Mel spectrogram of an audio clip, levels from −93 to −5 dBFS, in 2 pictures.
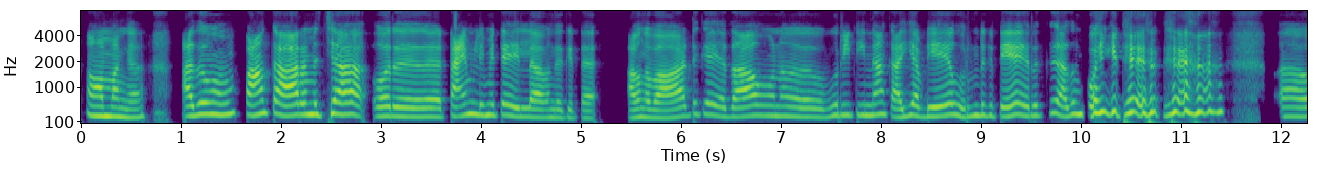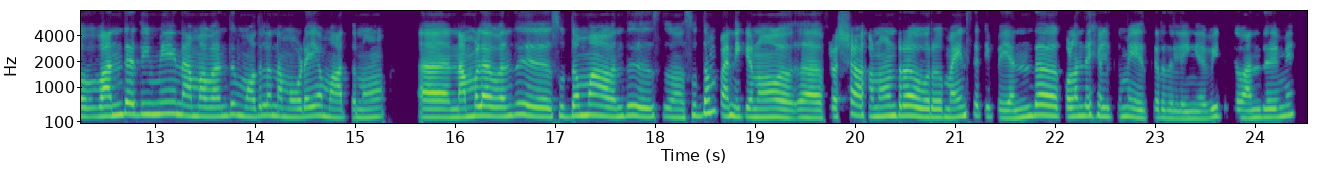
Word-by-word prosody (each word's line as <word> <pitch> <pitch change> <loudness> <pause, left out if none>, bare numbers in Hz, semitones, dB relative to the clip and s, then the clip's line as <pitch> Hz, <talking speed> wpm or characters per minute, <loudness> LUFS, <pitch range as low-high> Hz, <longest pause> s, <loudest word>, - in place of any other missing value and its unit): ஆமாங்க. 240 -3 +3 0.6
அதுவும் 295 +1 +3 0.2
பார்க்க 310 +5 +5 0.2
ஆரம்பிச்சா, 290 +1 +4 0.4
ஒரு 250 -1 +3 0.5
டைம் 260 +5 +5
லிமிட்டே 275 0 0
இல்ல 230 -1 -2
அவுங்ககிட்ட. 205 -1 -7 0.5
அவுங்க 215 +1 +1
பாட்டுக்கு 245 +9 +2
எதா 230 0 +2 0.3
ஒன்னு 255 -1 -3 0.5
ஊறிட்டின்னா 275 +1 -2
கைய 225 +5 +1
அப்பிடியே 240 +1 +1 0.2
உருண்டுகிட்டே 250 0 -1 0.2
இருக்கு. 265 +5 -6
அதுவும் 300 +5 0
போய்க்கிட்டே 350 0 +4
இருக்கு. 340 -1 +1 1.1
ஆ - - -2 0.4
வந்ததையுமே 290 +3 0 0.2
நம்ம 250 -2 -1
வந்து 255 +4 -4
மொதல்ல 250 +4 -4
நம்ம 225 -2 -5
உடைய 245 +3 -3
மாத்தணும். 210 +1 -5 0.5
அ - - +5 0.3
நம்மள 245 +3 +1 0.2
வந்து 270 +4 -4 0.4
சுத்தமா 260 +3 0 0.2
வந்து 245 +3 -3 0.3
சு-சுத்தம் 245 - -4
பண்ணிக்கணும். 225 -3 -1 0.3
அ 205 - +1 0.2
ஃப்ரெஷ்ஷாகணுன்ற 255 +1 -2 0.2
ஒரு 220 -1 -1
மைண்ட் 250 +6 -3
செட் 255 -3 -9
இப்ப 210 - -10
எந்த 240 +5 -3 0.3
கொழந்தைகளுக்குமே 240 -1 -3
இருக்கிறது 200 -1 -8
இல்லேங்க. 185 0 -6
வீட்டுக்கு 235 -2 -7
வந்துமே 220 +6 -4
250 Hz, 115 wpm, -23 LUFS, 225-275 Hz, 1.1 s, பார்க்க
